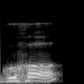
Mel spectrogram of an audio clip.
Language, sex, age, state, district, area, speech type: Bengali, male, 60+, West Bengal, Alipurduar, rural, spontaneous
